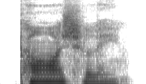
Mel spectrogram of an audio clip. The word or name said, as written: partially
